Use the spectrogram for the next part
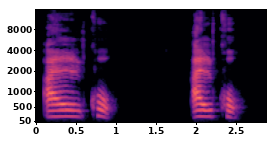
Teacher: There is a hieut at the batchim so following consonant [ㄱ] sound becomes [ㅋ]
